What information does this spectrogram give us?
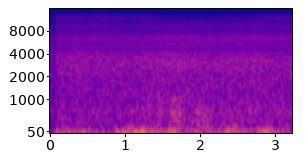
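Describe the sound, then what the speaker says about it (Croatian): Heavy cascading water at the Ilomska waterfall on Vlašić in Bosnia and Herzegovina, a loud steady roar with some wind buffeting the microphone and a low rumble swelling midway. "Vodopadi Ilamska."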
